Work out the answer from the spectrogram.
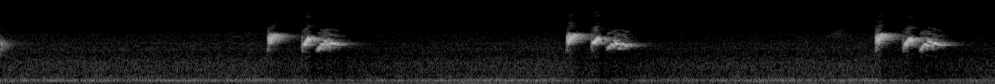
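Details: Red-whiskered bulbul from Loei province, Thailand, in nap dok (counted-phrase) singing. Three short whistled phrases, each three quick descending notes, come about three seconds apart over a low steady hum.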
